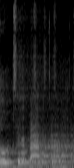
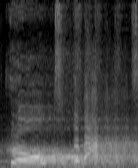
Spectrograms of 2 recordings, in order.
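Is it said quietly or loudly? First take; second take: quietly; loudly. First: It is said fairly quietly. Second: It is said loudly.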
